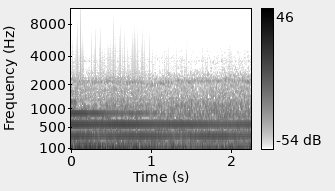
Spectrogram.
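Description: A struck, bell-like metallic tone from the soundtrack ringing on and slowly fading over a low rumble, its highest note dying away about a second in.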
